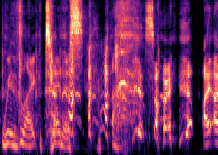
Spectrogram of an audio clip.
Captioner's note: laughs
